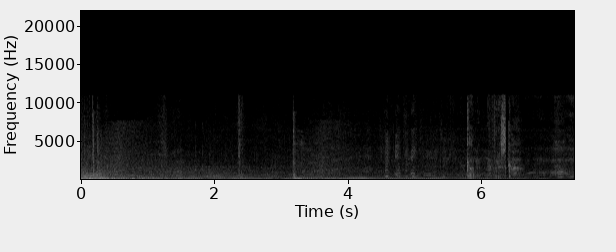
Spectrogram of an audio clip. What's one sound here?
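A knife cuts wetly through flesh.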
